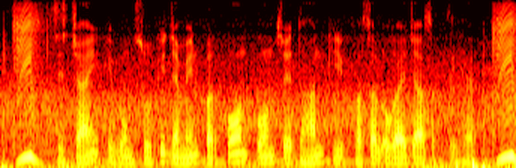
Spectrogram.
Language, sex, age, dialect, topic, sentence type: Hindi, male, 18-24, Garhwali, agriculture, question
